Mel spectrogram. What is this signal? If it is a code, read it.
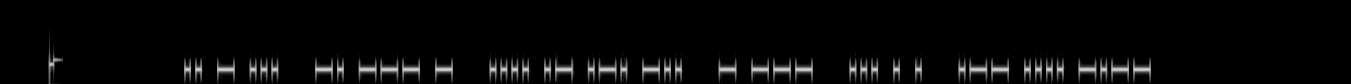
Morse code, heard as a keyed tone, about 22 wpm, 700 Hz. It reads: ITS NOT HARD TO SEE WHY
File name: practice / 22wpm / Sets of 6 Words - 22wpm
